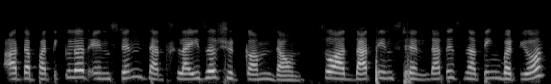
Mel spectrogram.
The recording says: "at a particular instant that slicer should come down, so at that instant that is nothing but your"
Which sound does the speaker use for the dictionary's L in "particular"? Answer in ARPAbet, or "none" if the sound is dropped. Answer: L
